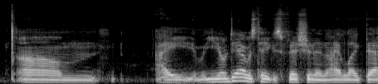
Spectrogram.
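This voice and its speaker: This man has a fairly low pitch. He speaks with an Upper Midwest accent. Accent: Upper Midwest American. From Michigan. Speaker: podcast co-host. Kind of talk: casual chat. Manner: halting.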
